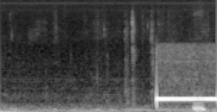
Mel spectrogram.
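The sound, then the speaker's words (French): After a couple of seconds of faint background rumble, a loud, steady phone dial tone switches on abruptly and holds unbroken to the end, with no one speaking. “a juste pas de l'air sur son cellulaire ce soir.”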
